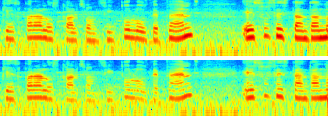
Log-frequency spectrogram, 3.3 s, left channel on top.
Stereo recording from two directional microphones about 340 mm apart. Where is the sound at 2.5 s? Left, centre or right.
Left.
